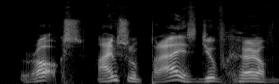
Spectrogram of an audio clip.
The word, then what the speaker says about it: Rox: But in the anime, here in the original version, they pronounce it with R. By the way, the kanjis of the name in the translators result with an N in X, so it is Rox, R-O-X, and this is the way we're going to use.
